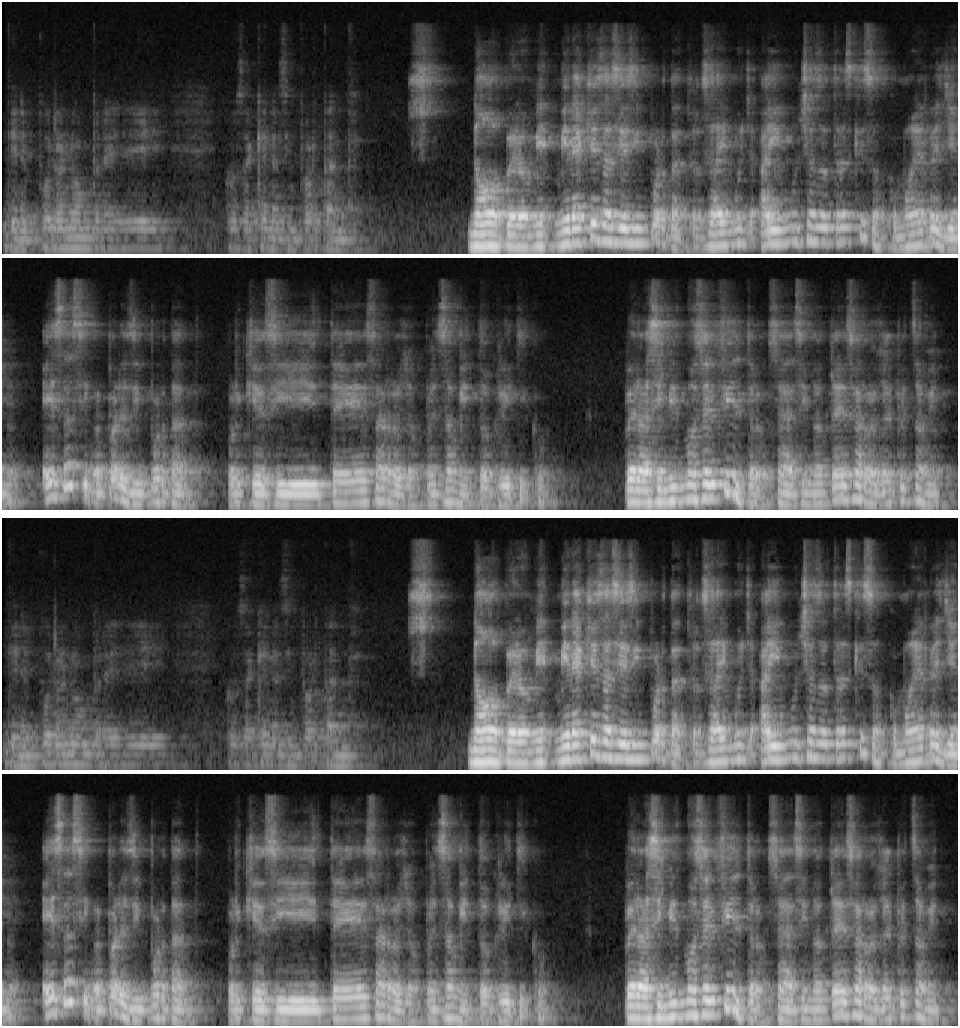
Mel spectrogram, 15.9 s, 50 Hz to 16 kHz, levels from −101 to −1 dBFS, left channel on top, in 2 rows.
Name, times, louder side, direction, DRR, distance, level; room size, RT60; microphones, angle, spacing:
voice 1, 0.0-3.0, left 1 dB, 50° left, 3 dB, 3.1 m, -47 dB
voice 2, 3.9-9.6 9.8-12.5 13.2-15.8, right 1 dB, 15° right, 8 dB, 0.5 m, -25 dB
23.5 x 10.5 x 2.4 m, 0.69 s
head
